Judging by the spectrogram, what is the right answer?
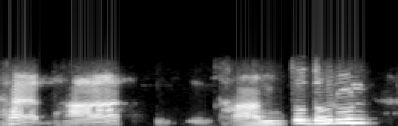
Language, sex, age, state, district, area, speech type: Bengali, male, 60+, West Bengal, Purba Bardhaman, rural, conversation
